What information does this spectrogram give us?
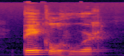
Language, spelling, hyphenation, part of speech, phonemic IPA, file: Dutch, pekelhoer, pe‧kel‧hoer, noun, /ˈpeː.kəlˌɦur/, Nl-pekelhoer.ogg
- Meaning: whore, bitch, slut (pejorative for a woman)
